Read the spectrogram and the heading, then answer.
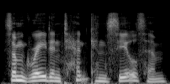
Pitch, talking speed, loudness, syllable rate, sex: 160 Hz, 175 wpm, -19 LUFS, 4.4 syllables/s, male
